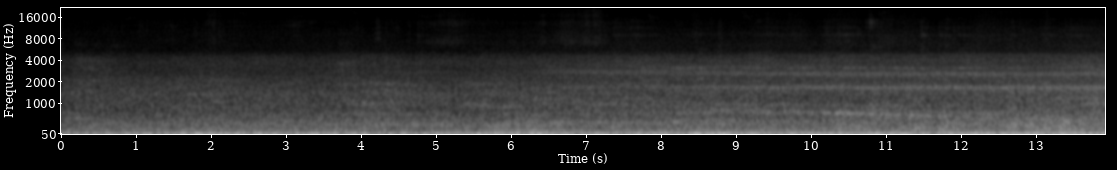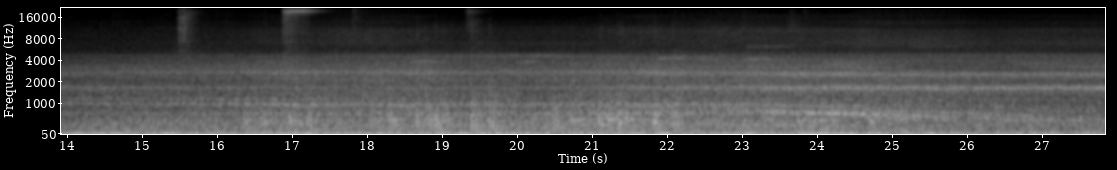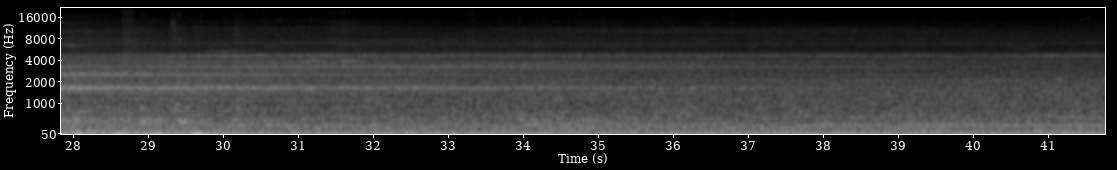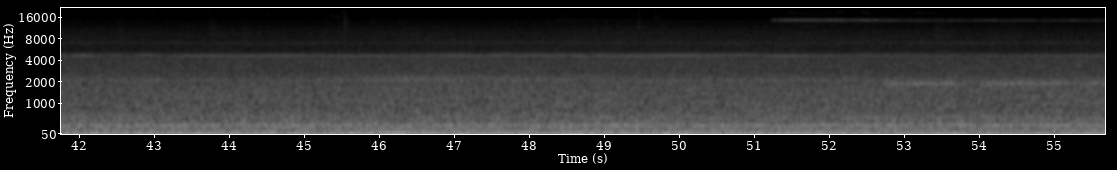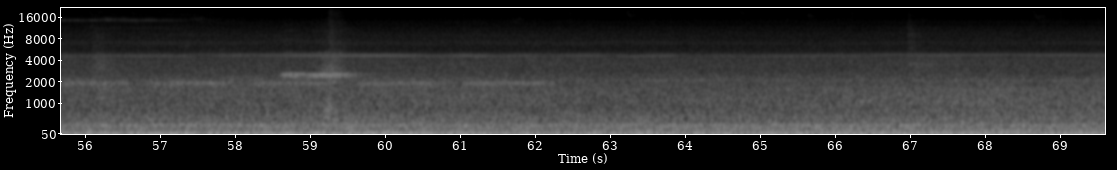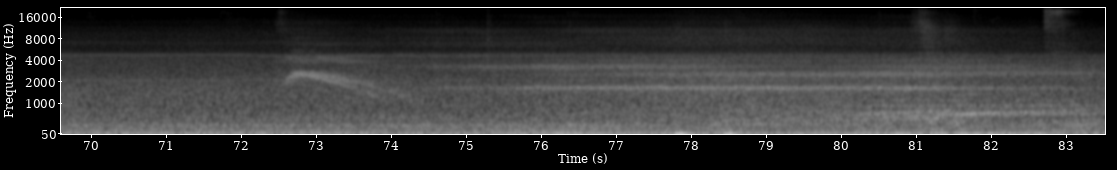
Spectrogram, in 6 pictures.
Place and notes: Beitou Station, Taipei City - Walking at the station
Walking at the station, traffic sound, From the station hall to the platform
